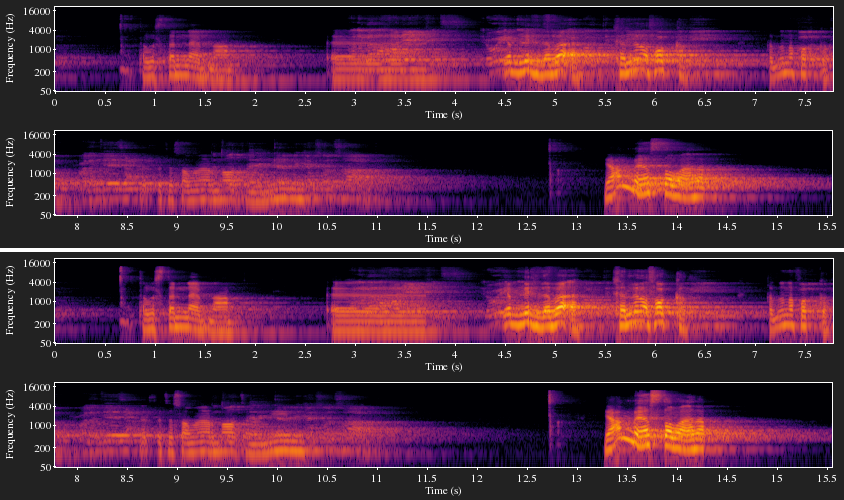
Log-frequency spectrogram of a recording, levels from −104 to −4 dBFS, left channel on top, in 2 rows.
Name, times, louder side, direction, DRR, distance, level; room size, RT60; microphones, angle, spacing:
voice 1, 0.9-1.8 2.8-3.7 4.5-5.2 5.7-6.3 7.2-7.4 9.1-10.3 13.3-14.3, right 4 dB, 75° right, 12 dB, 0.6 m, -31 dB
voice 2, 2.9-3.9 4.2-5.9 6.2-6.6 7.4-7.7 8.0-8.6 9.3-11.0, equal, 30° left, -3 dB, 4.5 m, -47 dB
17.0 x 8.9 x 6.9 m, 2.2 s
head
